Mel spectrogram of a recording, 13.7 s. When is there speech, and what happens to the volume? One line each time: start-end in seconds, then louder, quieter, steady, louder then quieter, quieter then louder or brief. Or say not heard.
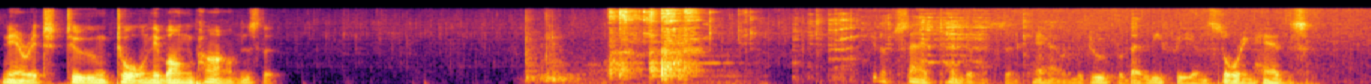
0.0-2.8 brief
8.7-13.2 quieter then louder.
